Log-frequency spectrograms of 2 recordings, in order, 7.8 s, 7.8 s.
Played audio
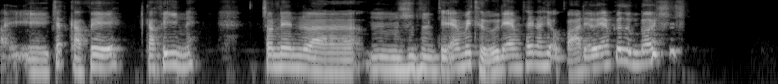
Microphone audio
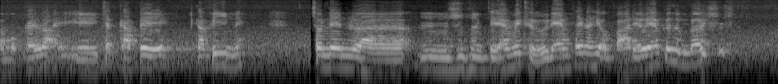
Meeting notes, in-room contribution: none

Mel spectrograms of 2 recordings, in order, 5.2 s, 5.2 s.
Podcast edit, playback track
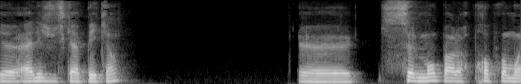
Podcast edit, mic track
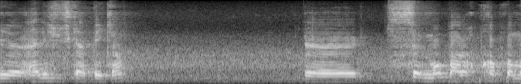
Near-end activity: none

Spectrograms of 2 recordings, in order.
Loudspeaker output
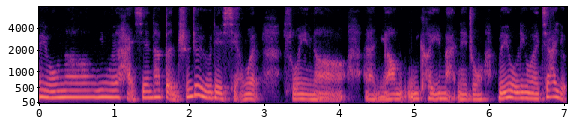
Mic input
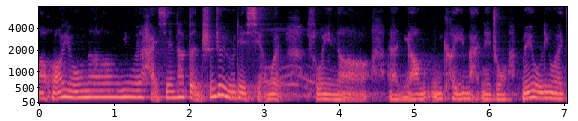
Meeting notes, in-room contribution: present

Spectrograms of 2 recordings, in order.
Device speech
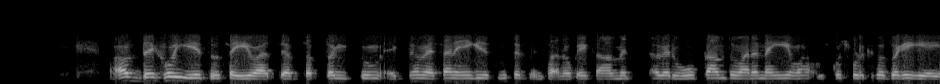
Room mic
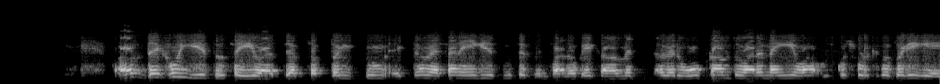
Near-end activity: none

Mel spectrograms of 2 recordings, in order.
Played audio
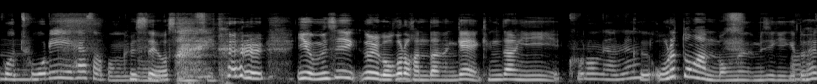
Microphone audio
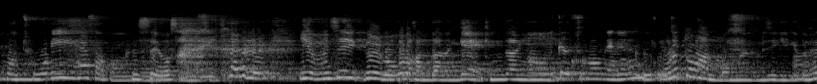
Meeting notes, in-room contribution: present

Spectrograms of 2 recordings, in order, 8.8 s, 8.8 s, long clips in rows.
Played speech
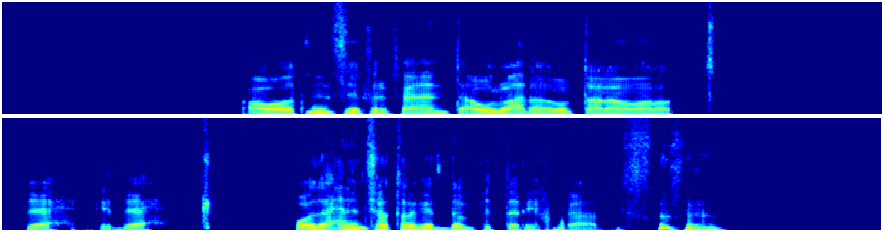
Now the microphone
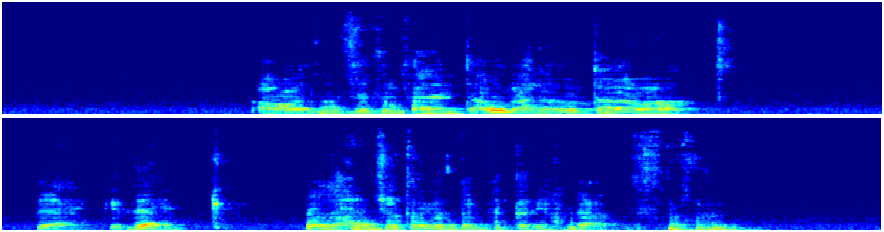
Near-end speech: none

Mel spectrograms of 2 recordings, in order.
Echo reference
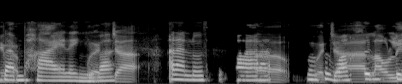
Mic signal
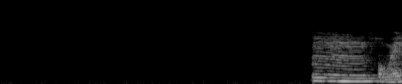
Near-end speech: present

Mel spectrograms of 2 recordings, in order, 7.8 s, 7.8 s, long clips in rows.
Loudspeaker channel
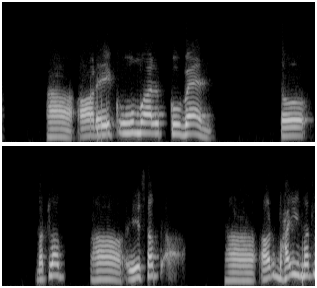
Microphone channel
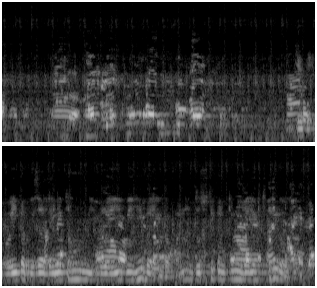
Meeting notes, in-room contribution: present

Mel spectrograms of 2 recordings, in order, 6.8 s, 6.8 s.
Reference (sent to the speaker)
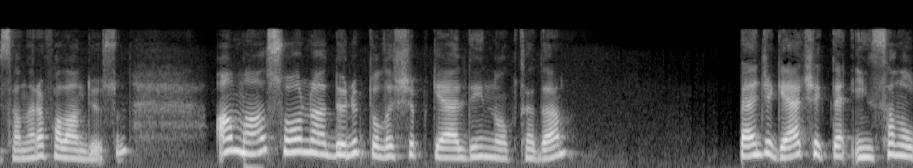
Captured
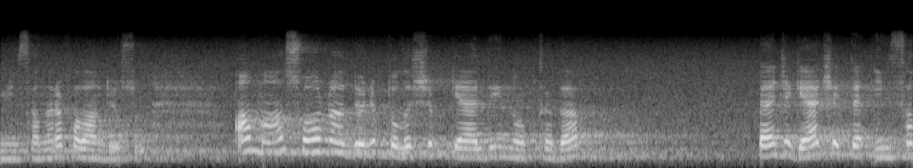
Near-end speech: none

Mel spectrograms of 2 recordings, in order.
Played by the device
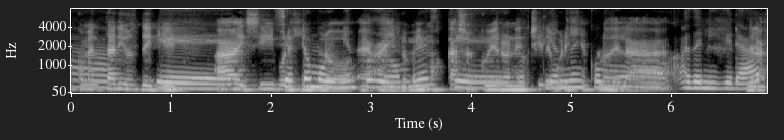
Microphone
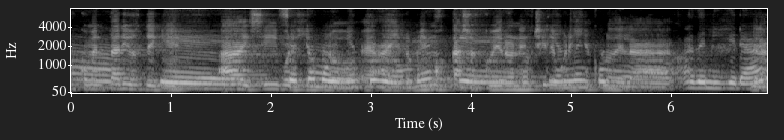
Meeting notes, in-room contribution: none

